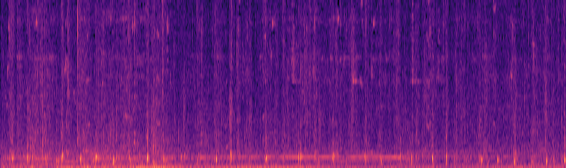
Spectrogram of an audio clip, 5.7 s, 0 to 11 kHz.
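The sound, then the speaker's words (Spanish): Horse hooves clip-clop in a steady, continuous rhythm: a horse-drawn tram of 1807 running on rails through the streets of Wales, with a low rumble of wheels beneath the hoofbeats. “Pero estos son cascos de caballos.”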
